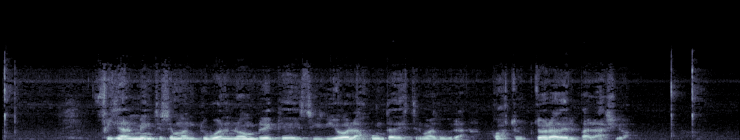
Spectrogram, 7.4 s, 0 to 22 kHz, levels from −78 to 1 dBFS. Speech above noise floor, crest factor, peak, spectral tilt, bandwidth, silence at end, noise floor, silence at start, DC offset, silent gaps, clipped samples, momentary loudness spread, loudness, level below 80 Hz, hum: 37 dB; 16 dB; -2 dBFS; -6 dB/octave; 12 kHz; 1.1 s; -53 dBFS; 1 s; under 0.1%; none; under 0.1%; 20 LU; -17 LUFS; -60 dBFS; none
